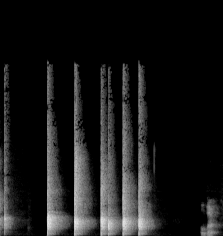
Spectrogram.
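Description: Sharp hand claps tapping out a short rhythmic pattern as someone tries to clap the rhythm of a song, about six claps with a quick double near the middle, followed by a brief murmur of voice at the end.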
